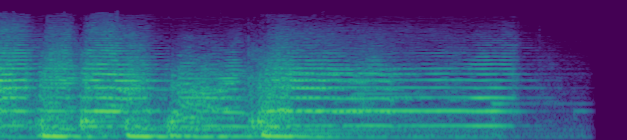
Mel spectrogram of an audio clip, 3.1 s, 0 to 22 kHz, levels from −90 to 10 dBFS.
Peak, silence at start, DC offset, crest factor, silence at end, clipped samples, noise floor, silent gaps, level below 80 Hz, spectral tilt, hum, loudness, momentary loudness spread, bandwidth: -4 dBFS; 0 s; under 0.1%; 14 dB; 0.5 s; under 0.1%; -46 dBFS; none; -52 dBFS; -5.5 dB/octave; none; -17 LUFS; 8 LU; 11.5 kHz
